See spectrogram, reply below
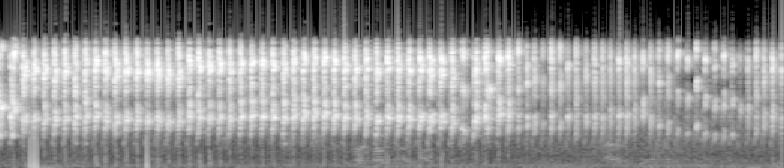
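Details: Sustained ngekek from a lovebird, a long-duration trill of rapid, piercing high notes repeated evenly several times a second, slightly fading in the last seconds.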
